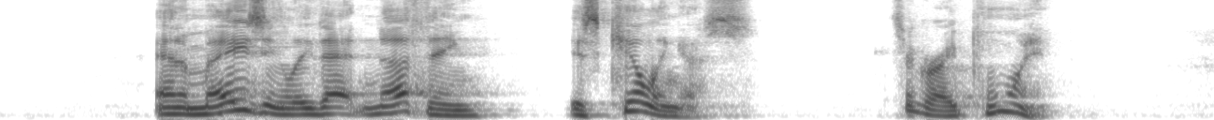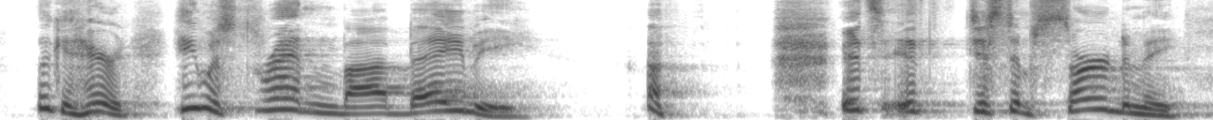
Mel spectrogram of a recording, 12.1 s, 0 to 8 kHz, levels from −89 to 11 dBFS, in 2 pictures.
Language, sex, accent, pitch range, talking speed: English, male, American, 150-225 Hz, 130 wpm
